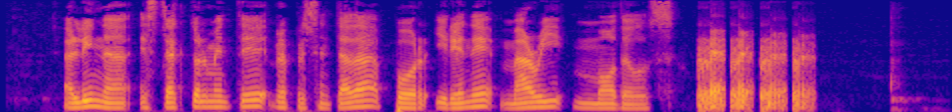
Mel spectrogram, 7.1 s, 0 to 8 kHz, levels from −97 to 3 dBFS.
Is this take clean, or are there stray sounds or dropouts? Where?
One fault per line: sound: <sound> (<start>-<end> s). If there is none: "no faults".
sound: laugh (5.2-6.1 s)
